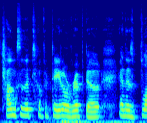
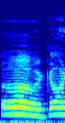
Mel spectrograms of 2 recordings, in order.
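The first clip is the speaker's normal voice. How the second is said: laughing; 4 semitones higher, 6 dB louder, much slower than usual. Real, not acted.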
